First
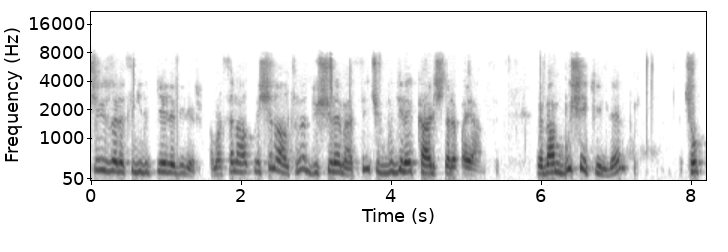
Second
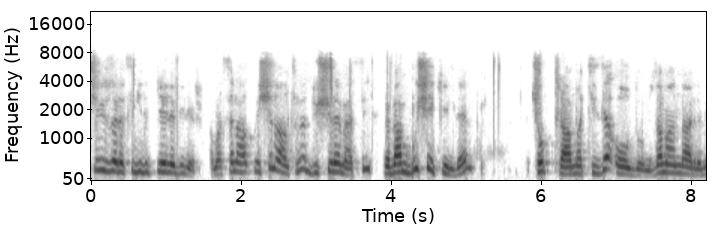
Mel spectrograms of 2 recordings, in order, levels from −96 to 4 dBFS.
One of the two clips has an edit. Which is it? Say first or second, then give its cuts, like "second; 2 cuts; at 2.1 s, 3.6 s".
second; 1 cut; at 3.7 s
